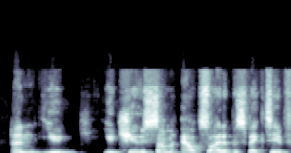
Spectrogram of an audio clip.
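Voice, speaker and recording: The speaker is a man with a British accent. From Britain. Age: middle-aged. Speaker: facilitator and improviser. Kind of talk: podcast interview.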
